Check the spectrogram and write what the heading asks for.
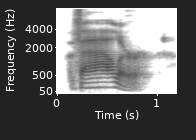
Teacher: Valor, use the short a sound like black cat, val, then the er sound like burger, valor. Put the stress on the first syllable.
